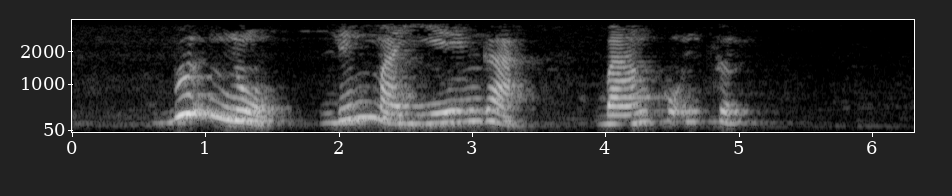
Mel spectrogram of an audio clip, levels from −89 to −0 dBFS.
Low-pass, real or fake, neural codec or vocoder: 3.6 kHz; real; none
